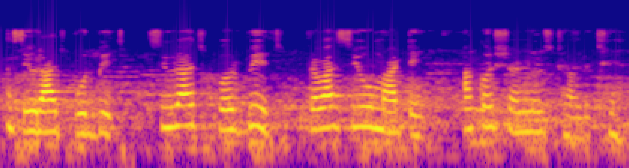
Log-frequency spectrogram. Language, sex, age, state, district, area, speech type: Gujarati, female, 18-30, Gujarat, Junagadh, rural, spontaneous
